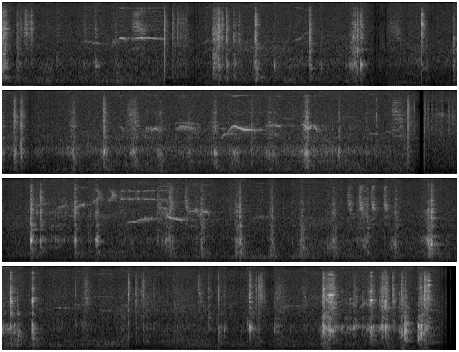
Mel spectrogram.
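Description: Screwdriver taking small screws out of the thin sheet-metal shield on the back of an LCD monitor panel: light metallic clicks and ticks. About a second before the end, a quick run of louder clicks and rattles as the metal shield is lifted off.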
